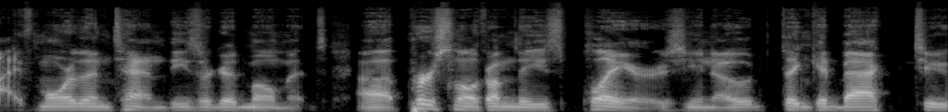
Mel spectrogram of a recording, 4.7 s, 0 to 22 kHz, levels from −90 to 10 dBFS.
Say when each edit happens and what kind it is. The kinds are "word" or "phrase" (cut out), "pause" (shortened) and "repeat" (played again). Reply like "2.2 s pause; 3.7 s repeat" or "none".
1.7 s pause; 2.4 s word

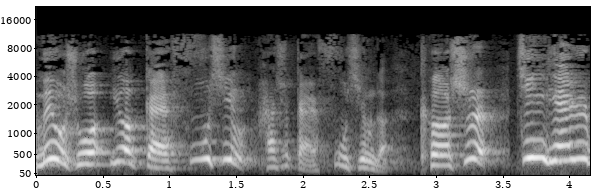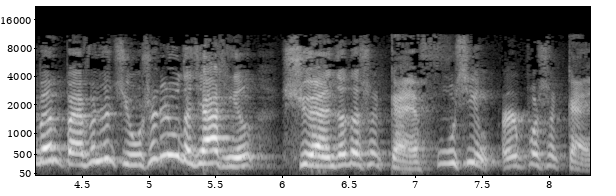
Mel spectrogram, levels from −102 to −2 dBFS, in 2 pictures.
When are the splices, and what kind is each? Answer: 3.5 s pause

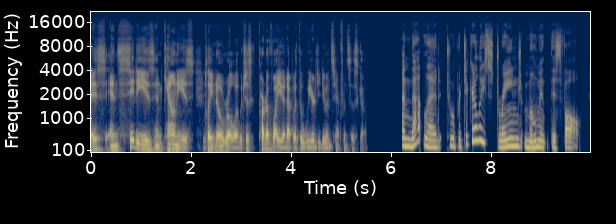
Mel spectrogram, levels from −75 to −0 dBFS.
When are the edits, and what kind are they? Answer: 2.2 s word; 2.9 s word; 4.5 s word

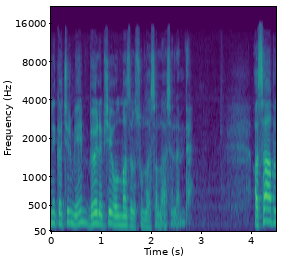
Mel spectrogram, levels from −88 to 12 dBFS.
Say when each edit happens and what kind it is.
none

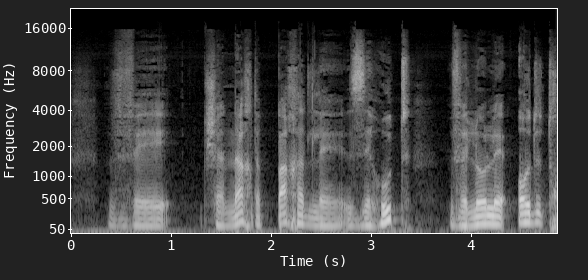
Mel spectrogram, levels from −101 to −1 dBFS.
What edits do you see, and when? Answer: 1.8 s word

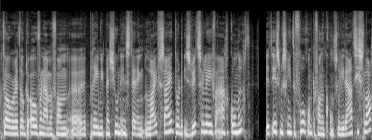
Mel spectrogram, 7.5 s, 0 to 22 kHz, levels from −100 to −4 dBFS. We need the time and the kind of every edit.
3.7 s word; 5.2 s pause; 6.2 s phrase

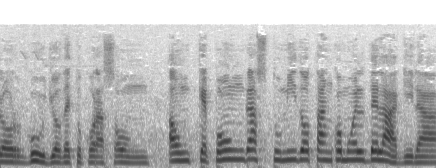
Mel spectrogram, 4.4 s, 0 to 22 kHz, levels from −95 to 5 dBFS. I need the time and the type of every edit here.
1.6 s pause; 3.3 s word

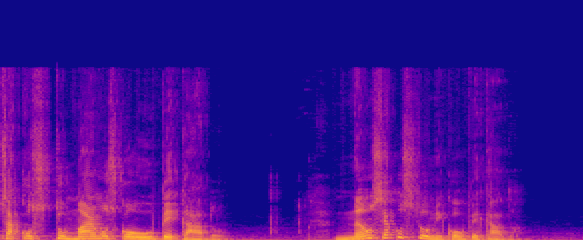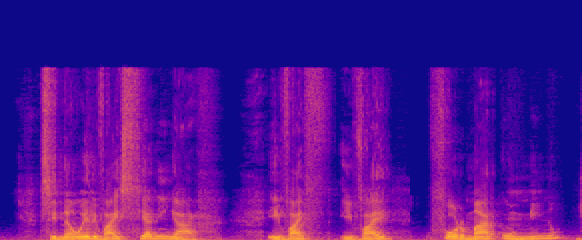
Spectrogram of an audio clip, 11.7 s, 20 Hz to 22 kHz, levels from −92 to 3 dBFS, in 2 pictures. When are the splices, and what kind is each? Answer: 9.9 s pause

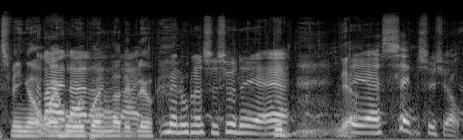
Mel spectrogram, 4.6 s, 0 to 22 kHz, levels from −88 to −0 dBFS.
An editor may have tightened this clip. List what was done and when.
1.0 s word; 1.9 s word

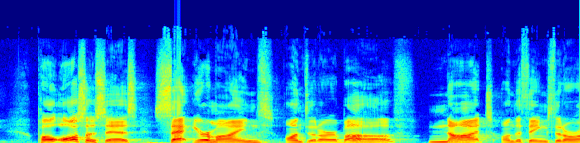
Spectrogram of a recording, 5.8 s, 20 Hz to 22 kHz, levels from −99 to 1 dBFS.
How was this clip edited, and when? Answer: 3.1 s word; 4.2 s pause

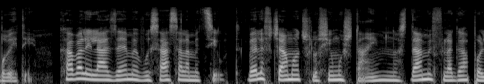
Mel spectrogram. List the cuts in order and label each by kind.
2.4 s pause

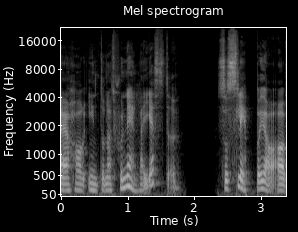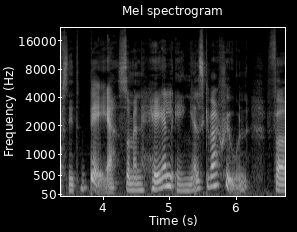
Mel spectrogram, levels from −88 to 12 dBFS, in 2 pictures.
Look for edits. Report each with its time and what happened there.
none

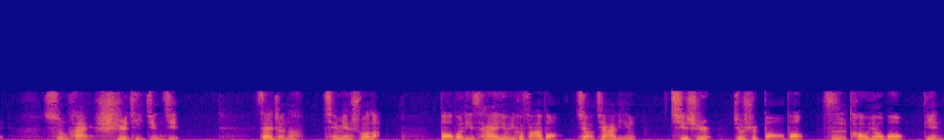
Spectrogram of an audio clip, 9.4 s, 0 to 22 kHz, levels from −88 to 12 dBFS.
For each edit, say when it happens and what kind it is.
6.0 s word

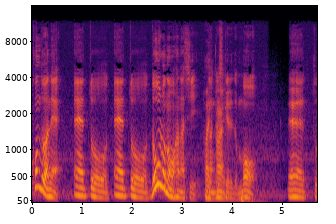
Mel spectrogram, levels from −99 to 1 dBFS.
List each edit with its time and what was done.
1.5 s repeat

